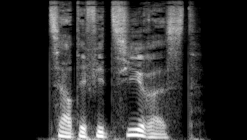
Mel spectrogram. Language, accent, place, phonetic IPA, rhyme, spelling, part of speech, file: German, Germany, Berlin, [t͡sɛʁtifiˈt͡siːʁəst], -iːʁəst, zertifizierest, verb, De-zertifizierest.ogg
- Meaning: second-person singular subjunctive I of zertifizieren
